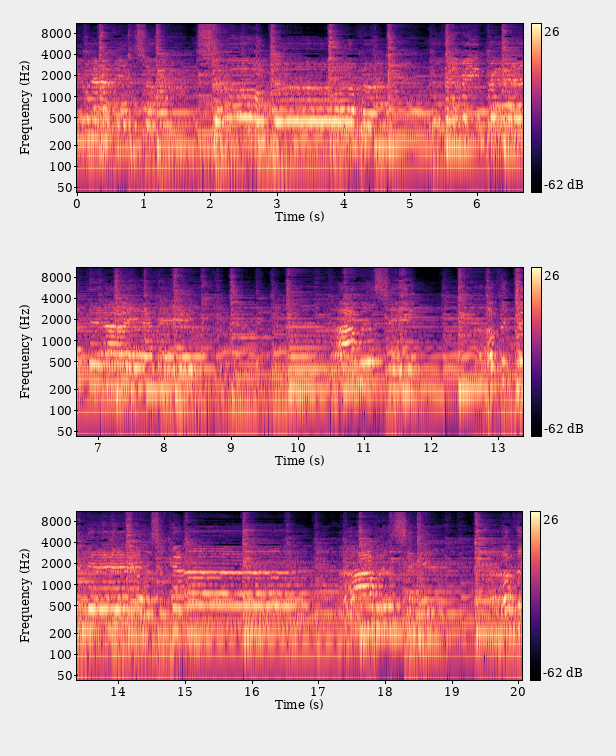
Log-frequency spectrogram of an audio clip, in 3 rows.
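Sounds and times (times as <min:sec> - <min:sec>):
man singing softly: 0:00.0 - 0:08.8, 0:10.4 - 0:12.0, 0:12.6 - 0:20.0
acoustic guitar strumming: 0:00.0 - 0:20.0.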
